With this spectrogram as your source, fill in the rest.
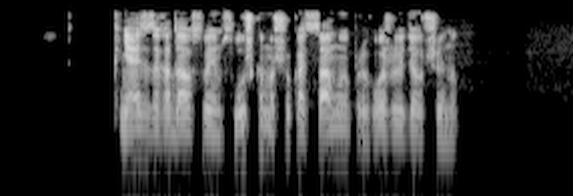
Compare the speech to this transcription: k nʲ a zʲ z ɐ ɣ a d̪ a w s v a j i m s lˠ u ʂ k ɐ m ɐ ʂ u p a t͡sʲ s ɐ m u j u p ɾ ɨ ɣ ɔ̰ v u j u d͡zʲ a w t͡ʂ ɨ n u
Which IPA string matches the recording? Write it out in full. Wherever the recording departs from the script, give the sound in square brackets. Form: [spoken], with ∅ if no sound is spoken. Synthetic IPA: k nʲ a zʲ z ɐ ɣ a d̪ a w s v a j i m s lˠ u ʂ k ɐ m ɐ ʂ u [k] a t͡sʲ s [a] m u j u p ɾ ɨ ɣ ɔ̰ [ʐ] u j u d͡zʲ a w t͡ʂ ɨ n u

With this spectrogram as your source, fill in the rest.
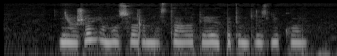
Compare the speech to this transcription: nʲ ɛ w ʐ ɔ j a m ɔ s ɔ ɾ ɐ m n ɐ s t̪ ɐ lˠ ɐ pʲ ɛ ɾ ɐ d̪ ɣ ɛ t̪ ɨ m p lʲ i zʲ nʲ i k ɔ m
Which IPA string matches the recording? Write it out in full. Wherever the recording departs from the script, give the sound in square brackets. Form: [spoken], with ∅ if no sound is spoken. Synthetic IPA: nʲ ɛ w ʐ ɔ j a m [u] s ɔ ɾ ɐ m n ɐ s t̪ [a] lˠ ɐ pʲ ɛ ɾ ɐ d̪ ɣ ɛ t̪ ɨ m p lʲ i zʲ nʲ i k ɔ m

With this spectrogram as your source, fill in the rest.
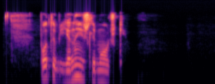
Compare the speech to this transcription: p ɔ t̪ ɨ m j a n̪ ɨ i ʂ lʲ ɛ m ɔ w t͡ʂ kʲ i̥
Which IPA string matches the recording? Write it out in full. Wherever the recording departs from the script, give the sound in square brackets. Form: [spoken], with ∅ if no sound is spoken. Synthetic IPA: p ɔ t̪ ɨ m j a n̪ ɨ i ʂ lʲ [i] m ɔ w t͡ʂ kʲ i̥

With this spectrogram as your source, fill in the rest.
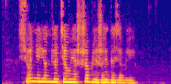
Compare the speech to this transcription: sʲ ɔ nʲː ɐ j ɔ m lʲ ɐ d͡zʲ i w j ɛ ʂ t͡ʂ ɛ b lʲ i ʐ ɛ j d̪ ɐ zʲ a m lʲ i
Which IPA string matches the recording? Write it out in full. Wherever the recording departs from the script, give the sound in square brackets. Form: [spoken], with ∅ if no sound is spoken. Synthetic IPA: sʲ ɔ nʲː ɐ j ɔ [n] lʲ [a] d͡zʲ [ɛ] w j [a] ʂ t͡ʂ ɛ b lʲ i ʐ ɛ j d̪ ɐ zʲ a m lʲ i

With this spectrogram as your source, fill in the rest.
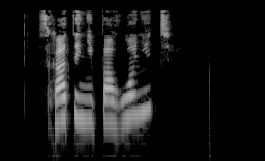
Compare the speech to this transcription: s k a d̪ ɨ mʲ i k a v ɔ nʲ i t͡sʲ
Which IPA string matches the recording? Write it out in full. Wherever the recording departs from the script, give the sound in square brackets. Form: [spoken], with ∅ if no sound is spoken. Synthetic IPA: s [x] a [t̪] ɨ [nʲ] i [p] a [ɣ] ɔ nʲ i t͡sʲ

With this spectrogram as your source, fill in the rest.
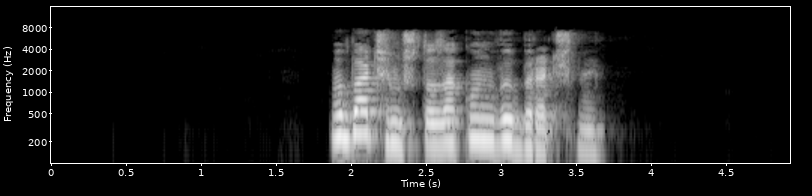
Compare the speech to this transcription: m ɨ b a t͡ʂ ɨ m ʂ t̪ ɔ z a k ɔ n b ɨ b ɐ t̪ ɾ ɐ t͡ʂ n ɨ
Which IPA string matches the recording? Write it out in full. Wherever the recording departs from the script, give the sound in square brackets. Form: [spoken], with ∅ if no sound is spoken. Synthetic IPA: m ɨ b a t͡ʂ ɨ m ʂ t̪ ɔ z a k ɔ n [v] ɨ b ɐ [∅] ɾ ɐ t͡ʂ n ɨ

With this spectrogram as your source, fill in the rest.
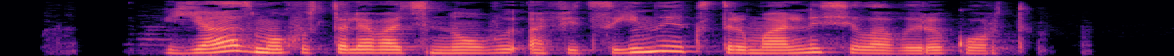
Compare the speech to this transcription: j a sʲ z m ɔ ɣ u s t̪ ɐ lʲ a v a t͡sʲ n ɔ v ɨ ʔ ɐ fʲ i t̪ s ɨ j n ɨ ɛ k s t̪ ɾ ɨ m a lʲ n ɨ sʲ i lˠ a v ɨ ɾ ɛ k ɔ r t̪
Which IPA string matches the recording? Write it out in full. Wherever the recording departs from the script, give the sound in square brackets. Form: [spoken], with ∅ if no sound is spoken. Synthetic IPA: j a [∅] z m ɔ [x] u s t̪ ɐ lʲ a v a t͡sʲ n ɔ v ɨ ʔ ɐ fʲ i t̪ s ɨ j n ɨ ɛ k s t̪ ɾ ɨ m a lʲ n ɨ sʲ i lˠ a v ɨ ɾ ɛ k ɔ r t̪

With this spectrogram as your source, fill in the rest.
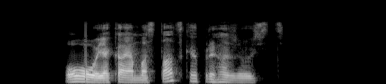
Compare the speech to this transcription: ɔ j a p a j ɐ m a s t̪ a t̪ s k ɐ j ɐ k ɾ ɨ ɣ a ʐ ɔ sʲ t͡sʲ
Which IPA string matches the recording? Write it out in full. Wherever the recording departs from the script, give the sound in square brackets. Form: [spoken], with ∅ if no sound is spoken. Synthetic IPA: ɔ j a [k] a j ɐ m a s t̪ a t̪ s k ɐ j ɐ [p] ɾ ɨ ɣ a ʐ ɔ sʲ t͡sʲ

